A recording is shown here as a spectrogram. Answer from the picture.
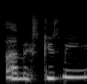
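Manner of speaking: high, timid customer-service voice; meek polite voice. Retold or imitated. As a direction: ask sheepishly, far from yelling. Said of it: "I whispered at them".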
